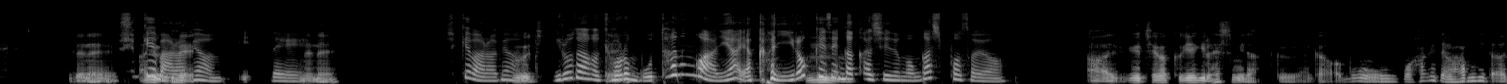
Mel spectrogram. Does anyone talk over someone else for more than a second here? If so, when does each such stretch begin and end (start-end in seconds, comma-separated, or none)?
0.7-1.9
